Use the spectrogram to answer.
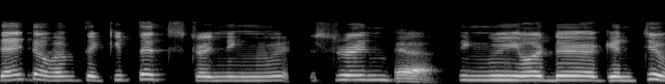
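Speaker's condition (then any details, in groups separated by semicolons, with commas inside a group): Cerebral palsy; hamstring treatment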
